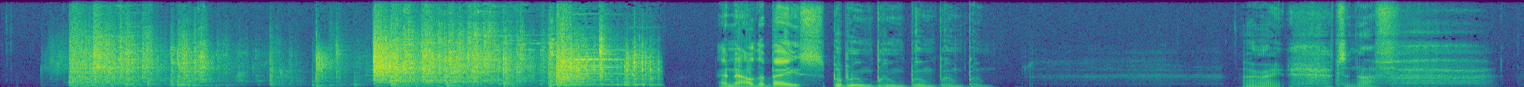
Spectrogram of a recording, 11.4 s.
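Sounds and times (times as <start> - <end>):
busboy dropping plates in a kitchen: 0.3 - 5.0
speech: 5.4 - 7.5, 9.3 - 10.8.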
